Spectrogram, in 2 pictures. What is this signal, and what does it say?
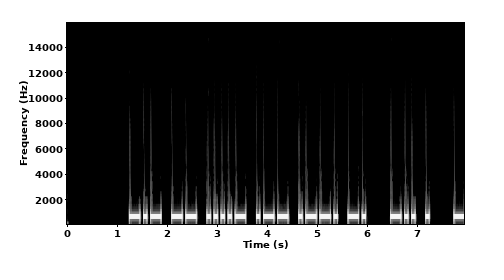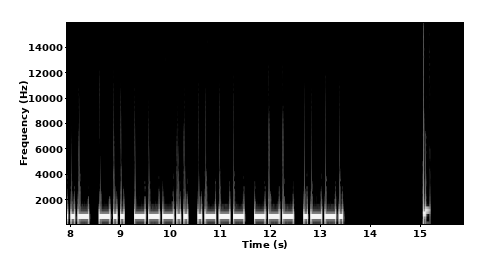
Morse code, heard as a keyed tone, about 17 wpm, 700 Hz. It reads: KM4WPN DE KD8JOP
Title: USA Callsign DE Callsign - 6 Characters - 17wpm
